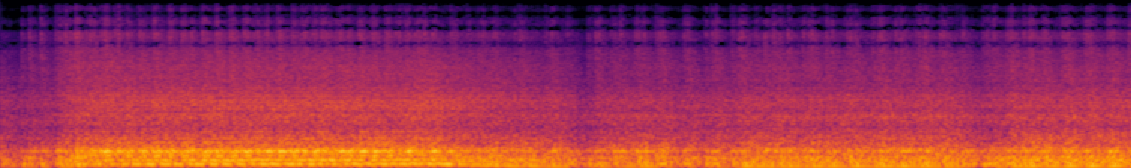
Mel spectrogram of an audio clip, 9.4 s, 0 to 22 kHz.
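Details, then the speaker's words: Compound-turbo Mitsubishi 4G63 in 1991 Fox body Mustang, first start, cold: slow, slightly lumpy idle sagging without picking up; cold idle set too low, noisy starter and small exhaust leak also noted. "Idle's a little bit low when it's cold. I really need to do something about that."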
